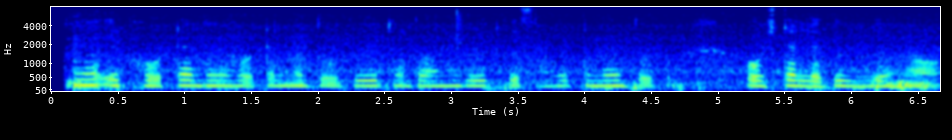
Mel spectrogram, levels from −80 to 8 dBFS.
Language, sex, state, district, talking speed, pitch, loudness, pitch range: Hindi, female, Jharkhand, Jamtara, 170 wpm, 185 Hz, -35 LUFS, 160-195 Hz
